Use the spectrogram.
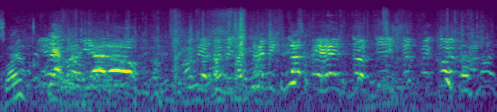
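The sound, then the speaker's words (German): Loud, dense crowd hubbub at an open-air market, vendors and many overlapping voices shouting and chattering at once, steady with no pauses. “Überhaupt ist es meistens richtig laut hier auf dem Markt um mich herum.”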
